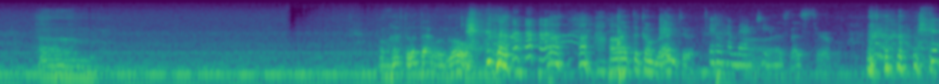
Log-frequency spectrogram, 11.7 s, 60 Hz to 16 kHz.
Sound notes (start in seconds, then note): 10.8 laughter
